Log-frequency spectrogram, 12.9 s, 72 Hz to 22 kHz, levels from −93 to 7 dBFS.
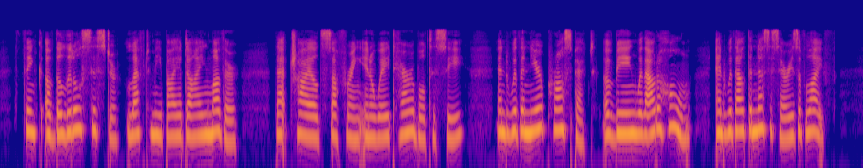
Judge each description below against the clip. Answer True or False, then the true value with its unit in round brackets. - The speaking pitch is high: True (230 Hz)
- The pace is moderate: True (170 wpm)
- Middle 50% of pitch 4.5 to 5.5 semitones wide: False (2.8 semitones)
